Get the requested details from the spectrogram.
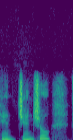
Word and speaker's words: tangential: tangential. Did I pronounce that correctly? – Yeah, no, you got it. – Tangential to the main sort of dream, if you will, of travel.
